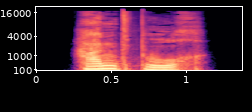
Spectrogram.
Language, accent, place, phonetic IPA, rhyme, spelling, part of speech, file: German, Germany, Berlin, [ˈhantˌbuːx], -antbuːx, Handbuch, noun, De-Handbuch.ogg
- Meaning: handbook, manual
